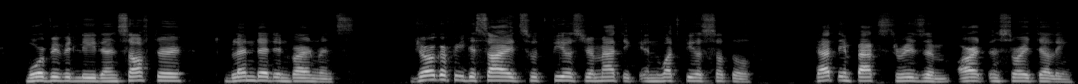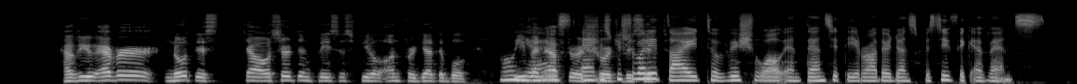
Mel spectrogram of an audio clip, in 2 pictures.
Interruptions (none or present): present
